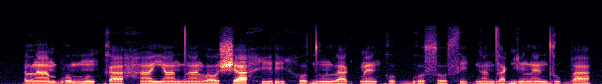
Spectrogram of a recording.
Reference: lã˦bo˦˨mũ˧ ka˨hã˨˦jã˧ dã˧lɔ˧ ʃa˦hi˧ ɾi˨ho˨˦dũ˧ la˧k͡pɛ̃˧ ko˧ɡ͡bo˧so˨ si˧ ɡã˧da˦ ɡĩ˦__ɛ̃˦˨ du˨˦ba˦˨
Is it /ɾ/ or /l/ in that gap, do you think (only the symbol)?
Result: l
